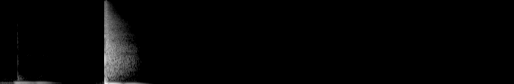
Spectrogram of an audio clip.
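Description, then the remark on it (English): One sharp, loud hand clap, made to sync audio while setting up a recording, rings out, followed by a brief decay and then silence, with a faint low rumble just before it. “We didn't clap, so 3. We need to clap.”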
